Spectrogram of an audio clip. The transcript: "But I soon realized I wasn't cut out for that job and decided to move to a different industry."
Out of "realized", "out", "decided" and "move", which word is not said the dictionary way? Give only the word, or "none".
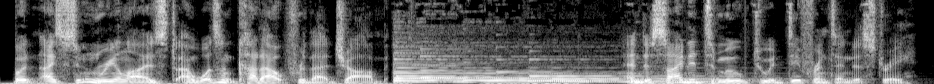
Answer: none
